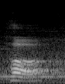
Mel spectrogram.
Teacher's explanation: जब ह का उच्चारण करते हैं हम लोग ह, तो यहाँ पर क्या होता है कि कंपन उत्पन्न होता है। इसलिए इस ह को हम लोग द्वितीय प्रकंपित व्यंजन के नाम से जानते हैं।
